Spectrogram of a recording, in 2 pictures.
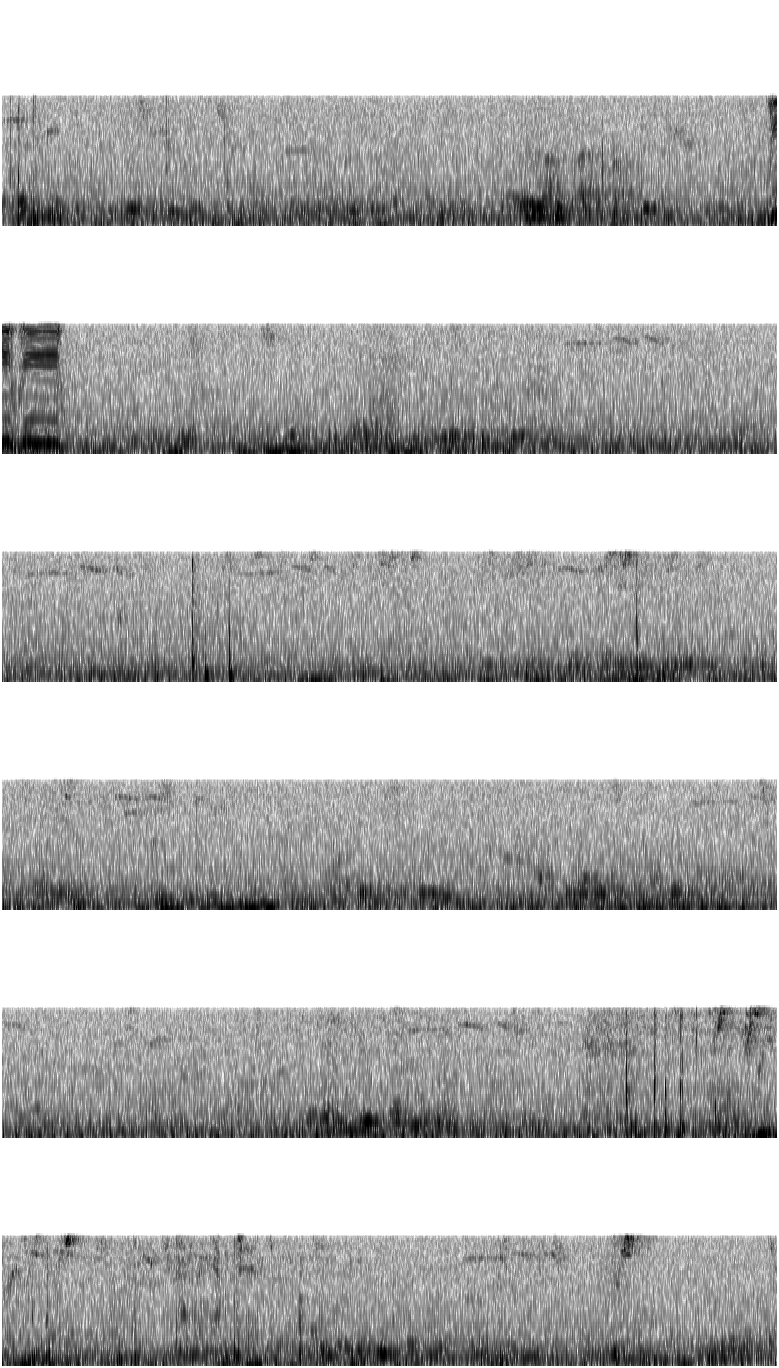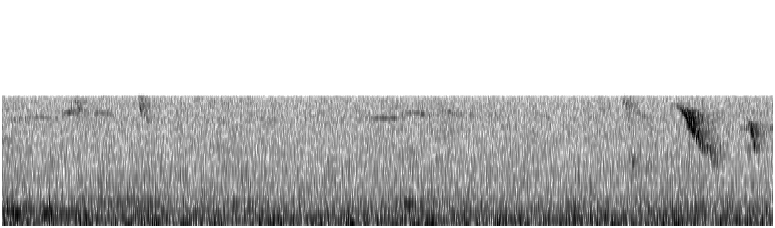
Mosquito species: no mosquito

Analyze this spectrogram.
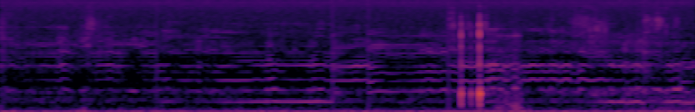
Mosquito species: Culex quinquefasciatus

